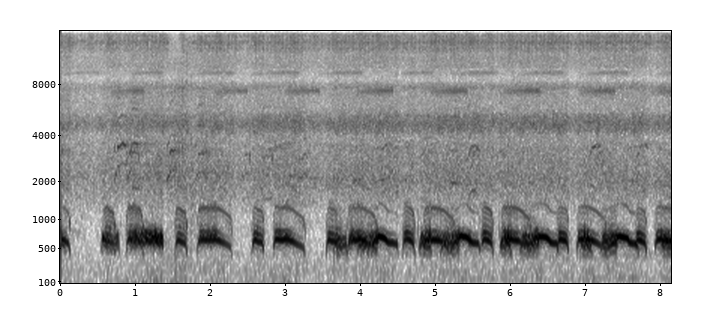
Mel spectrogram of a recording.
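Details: Large dove of the Thổ Hú cooing style giving its two-note coo: short mellow hooted notes, repeated rapidly and nearly continuously, with brief gaps between phrases and a faint steady high hum behind.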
